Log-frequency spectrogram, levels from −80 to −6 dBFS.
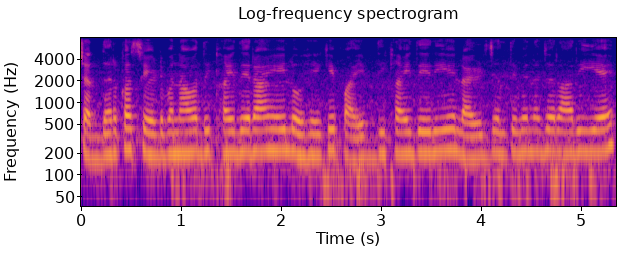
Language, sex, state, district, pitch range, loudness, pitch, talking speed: Hindi, female, Bihar, Darbhanga, 195-210 Hz, -28 LUFS, 200 Hz, 255 wpm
